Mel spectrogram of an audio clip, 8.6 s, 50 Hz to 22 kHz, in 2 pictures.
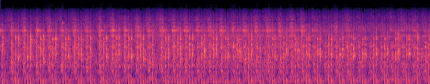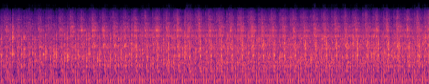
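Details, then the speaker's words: Caterpillar D8 2U pilot (pony) motor after magneto rebuild and carburetor work, freed from a sticking part: quick, even putting beat with firm low thump, steady and picking up slightly. Normal running. "I have a thorn sticking. Yes, that sounds much better."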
